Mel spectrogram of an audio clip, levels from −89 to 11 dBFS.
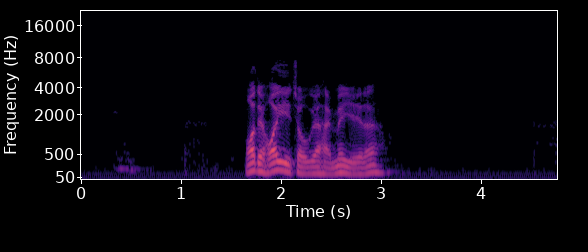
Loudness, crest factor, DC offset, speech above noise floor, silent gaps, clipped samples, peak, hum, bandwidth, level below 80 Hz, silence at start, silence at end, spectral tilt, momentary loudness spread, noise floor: -37 LUFS; 24 dB; under 0.1%; 41 dB; none; under 0.1%; -16 dBFS; none; 6.6 kHz; -76 dBFS; 1.65 s; 1.75 s; -5.5 dB/octave; 11 LU; -77 dBFS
